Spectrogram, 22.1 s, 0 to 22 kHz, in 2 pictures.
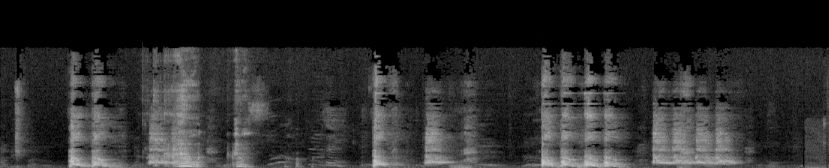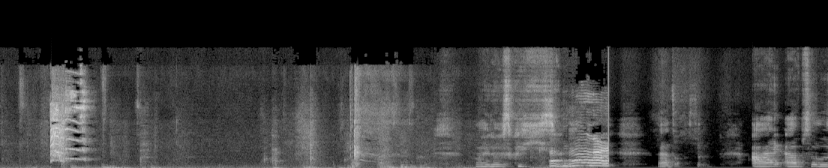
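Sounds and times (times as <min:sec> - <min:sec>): dog barking: 0:00.9 - 0:02.5, 0:05.0 - 0:06.2, 0:07.2 - 0:10.0.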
